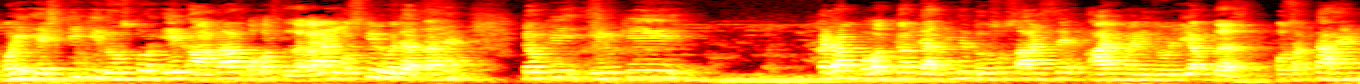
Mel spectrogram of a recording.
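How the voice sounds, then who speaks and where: A man with a fairly high voice teaches students in an informal, insistent style, repeating his points. He sounds set back from the microphone in a heavily echoing room. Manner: emphatic, repetitive, directly addressing listeners. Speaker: exam coaching teacher. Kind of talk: informal exam-update lesson for students. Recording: very echoey room, distant mic, dull, faint noise.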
